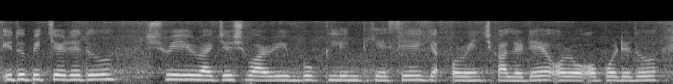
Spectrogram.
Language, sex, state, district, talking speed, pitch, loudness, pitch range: Nagamese, female, Nagaland, Dimapur, 150 wpm, 195 Hz, -14 LUFS, 185-215 Hz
